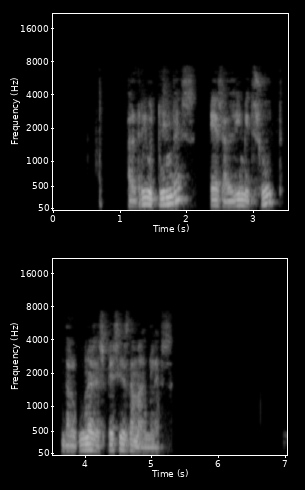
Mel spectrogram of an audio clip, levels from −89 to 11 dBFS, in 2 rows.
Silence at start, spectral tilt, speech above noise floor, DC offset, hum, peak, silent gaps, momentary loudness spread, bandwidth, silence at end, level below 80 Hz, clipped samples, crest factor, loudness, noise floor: 0.7 s; -7.5 dB/octave; over 65 dB; under 0.1%; none; -8 dBFS; 0.77-1.11 s, 2.17-2.35 s, 3.49-3.64 s; 13 LU; 7.6 kHz; 1.75 s; -62 dBFS; under 0.1%; 18 dB; -26 LUFS; under -90 dBFS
